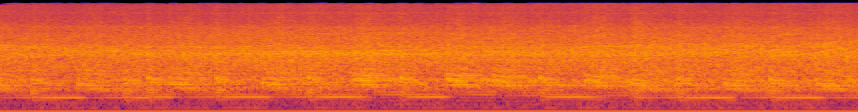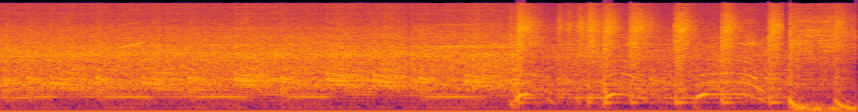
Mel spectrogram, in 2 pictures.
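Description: Live band music: a repeating riff of short guitar notes, with a run of quick falling electronic swoops coming in about a second before the end.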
